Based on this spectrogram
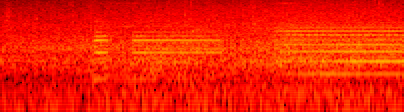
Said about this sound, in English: If you place yourself on any street in Manhattan, there's always this underlying whoosh of traffic, which if you are sensitive to sound, you'll probably pick up on pretty quickly.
